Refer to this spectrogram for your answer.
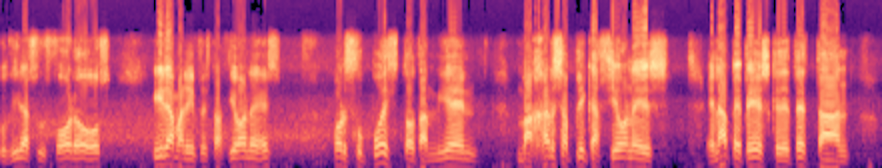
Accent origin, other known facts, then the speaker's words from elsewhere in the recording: Spain; yo vengo del Estado español, actualmente vivo en Madrid.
